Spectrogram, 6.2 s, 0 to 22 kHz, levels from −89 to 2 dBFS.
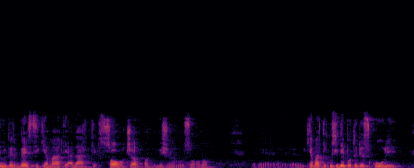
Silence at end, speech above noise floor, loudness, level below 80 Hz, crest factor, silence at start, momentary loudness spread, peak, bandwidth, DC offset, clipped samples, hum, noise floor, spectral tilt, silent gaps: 0.2 s; 26 dB; -42 LUFS; -80 dBFS; 22 dB; 0 s; 20 LU; -22 dBFS; 7.6 kHz; under 0.1%; under 0.1%; none; -68 dBFS; -5 dB/octave; none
